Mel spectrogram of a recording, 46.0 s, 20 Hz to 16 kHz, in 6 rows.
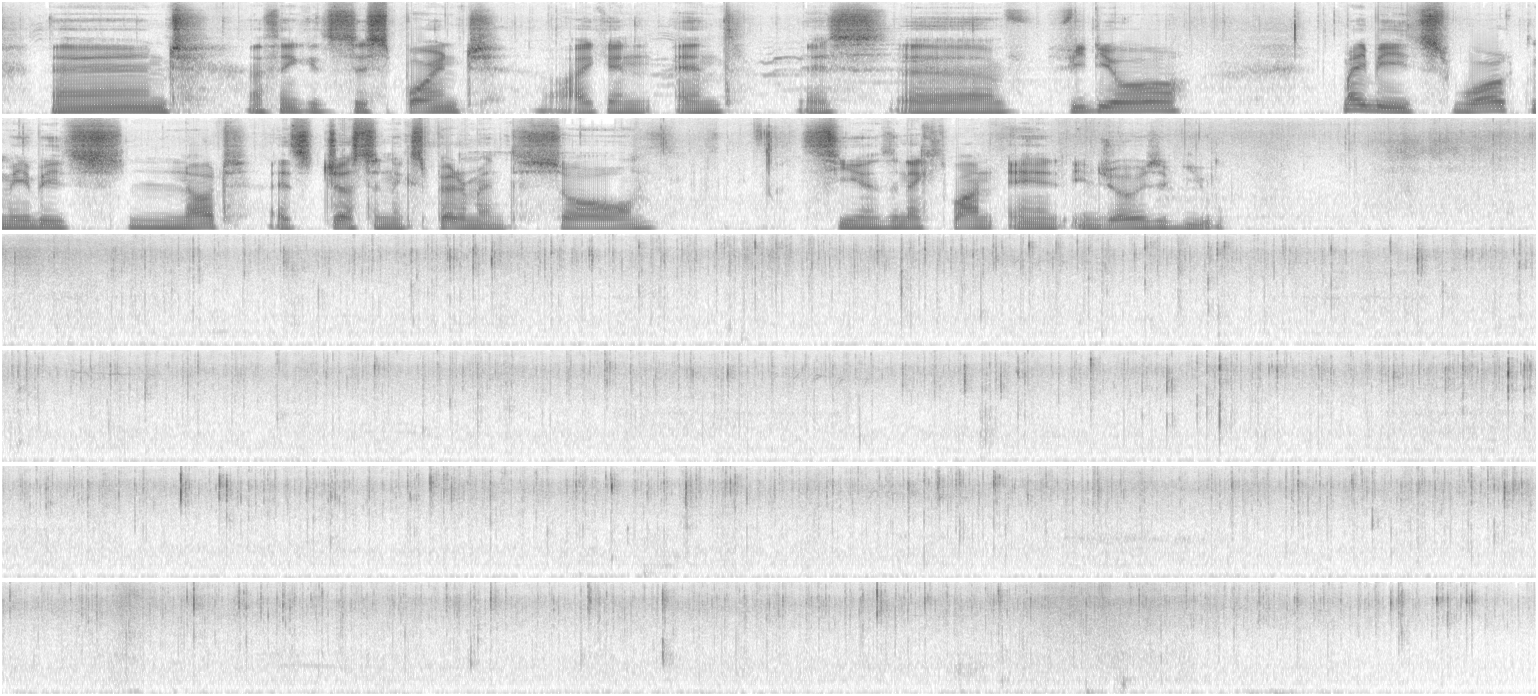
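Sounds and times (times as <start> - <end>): small sharp ticks and crackling: 5.9 - 6.8, 9.8 - 11.7, 13.7 - 46.0.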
